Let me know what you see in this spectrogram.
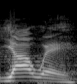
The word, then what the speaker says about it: Yahweh: Now, if you pronounce this in the Hebrew, this is where we get the word Yahweh. No consonants, just, it's like, almost like just breath and spirit.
